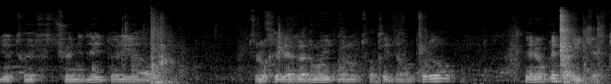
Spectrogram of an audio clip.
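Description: A man speaking in a small room, broken by two sharp knocks or clicks, one about one and a half seconds in and one near the end.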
